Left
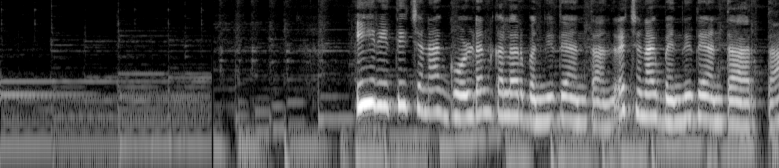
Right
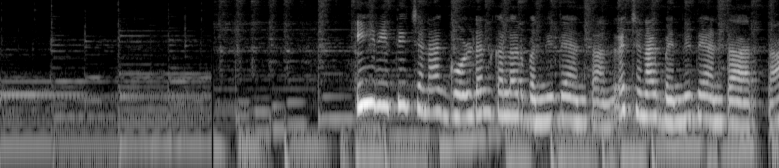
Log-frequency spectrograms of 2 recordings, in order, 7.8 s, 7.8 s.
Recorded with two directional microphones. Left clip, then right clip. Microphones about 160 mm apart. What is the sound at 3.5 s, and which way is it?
A woman's voice, 15° left (ahead or behind).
